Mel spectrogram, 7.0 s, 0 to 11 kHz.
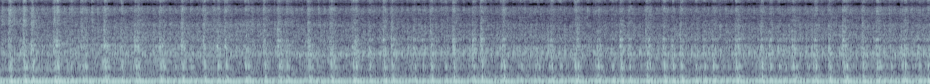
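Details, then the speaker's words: Polaris Indy Sport 340 fan-cooled two-stroke snowmobile after motor swap and fuel line work: fast, even burble with steady rhythm, no stumbling; idle improved and holds smoothly, though it still bogs when driven. "you'll be able to hear it start Run's pretty good not nicer idle now"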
